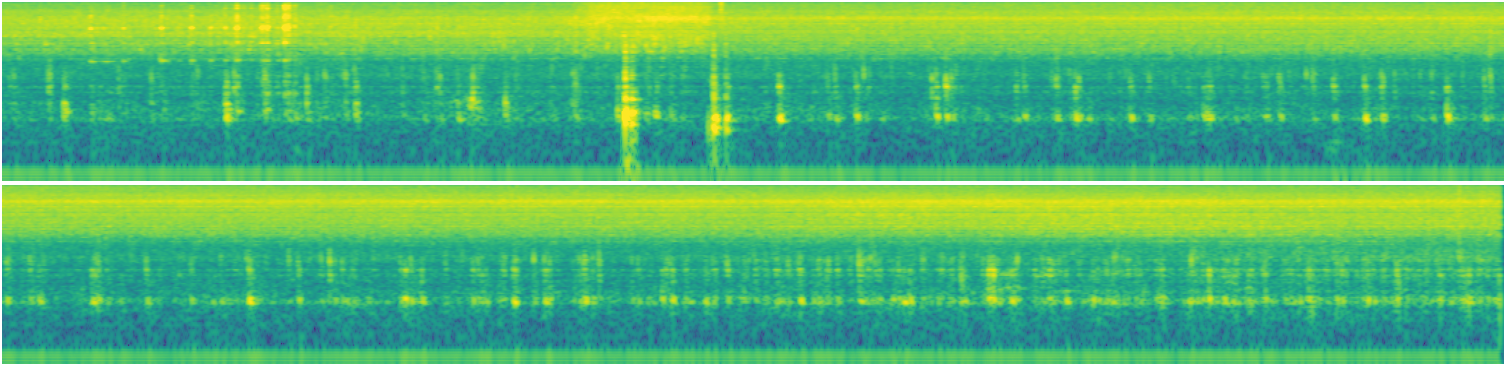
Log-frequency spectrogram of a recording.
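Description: Acid fizzing as it reacts with brass connectors in a glass jar: faint, irregular crackle of many small popping bubbles, growing denser toward the end as foam builds up. Two louder knocks come about six and seven seconds in.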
